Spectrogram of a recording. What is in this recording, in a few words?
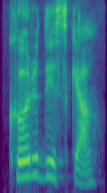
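"kurdiska", Swedish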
